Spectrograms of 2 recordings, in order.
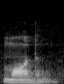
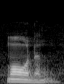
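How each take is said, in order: Both takes have the same delivery.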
